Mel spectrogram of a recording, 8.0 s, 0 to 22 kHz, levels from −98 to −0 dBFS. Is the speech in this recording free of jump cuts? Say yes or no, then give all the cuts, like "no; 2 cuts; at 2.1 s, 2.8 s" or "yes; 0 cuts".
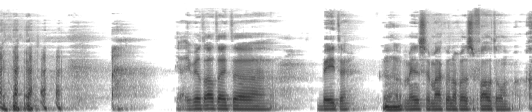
yes; 0 cuts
